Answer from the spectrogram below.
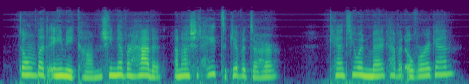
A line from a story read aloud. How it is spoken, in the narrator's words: asked Beth, anxiously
